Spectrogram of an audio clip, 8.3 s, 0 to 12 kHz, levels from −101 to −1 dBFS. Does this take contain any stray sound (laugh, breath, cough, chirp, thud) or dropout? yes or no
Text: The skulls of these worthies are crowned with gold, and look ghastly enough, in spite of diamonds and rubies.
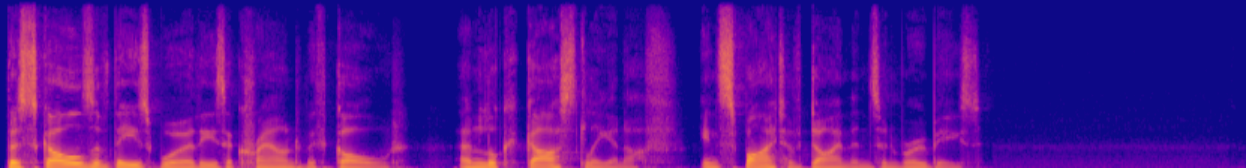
no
